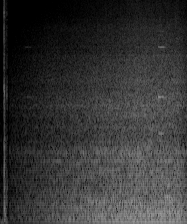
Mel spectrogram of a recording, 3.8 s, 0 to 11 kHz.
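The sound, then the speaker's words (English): A large city bus in Wellington, New Zealand, rumbles up with a deep engine drone that swells steadily in loudness, with faint high squeaks over the broad road noise and no voices. “Wellington commuters will soon hear those noises more frequently again after Metlink announced it has hired more than 100 bus drivers from overseas, which is enough to reinstate all suspended bus services.”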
